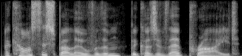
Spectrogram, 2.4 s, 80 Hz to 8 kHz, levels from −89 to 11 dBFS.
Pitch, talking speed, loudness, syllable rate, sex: 140 Hz, 250 wpm, -17 LUFS, 6.2 syllables/s, male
